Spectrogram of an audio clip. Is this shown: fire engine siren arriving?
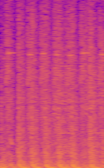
no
